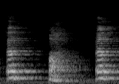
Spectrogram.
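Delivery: ordinary talk, nothing marked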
